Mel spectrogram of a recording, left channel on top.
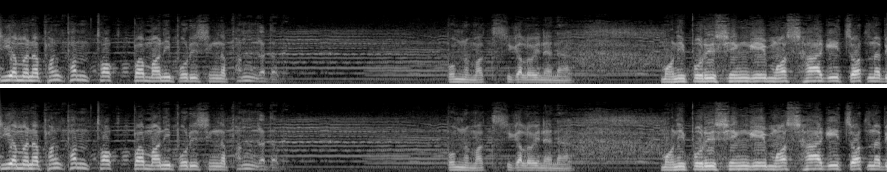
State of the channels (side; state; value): both; normal; correlation 0.49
